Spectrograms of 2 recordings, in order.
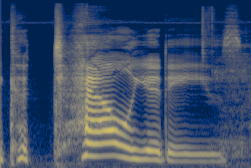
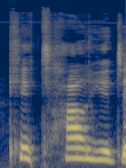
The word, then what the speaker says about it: Cataliades: These plans are squashed because then Mr. Cataliades. – You gotta say Cataliades. – Cataliades. – Because they even, she even says in the text, stress on the second syllable.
